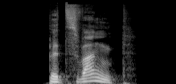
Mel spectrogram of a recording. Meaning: second-person plural preterite of bezwingen
- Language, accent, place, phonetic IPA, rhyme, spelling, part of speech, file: German, Germany, Berlin, [bəˈt͡svaŋt], -aŋt, bezwangt, verb, De-bezwangt.ogg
